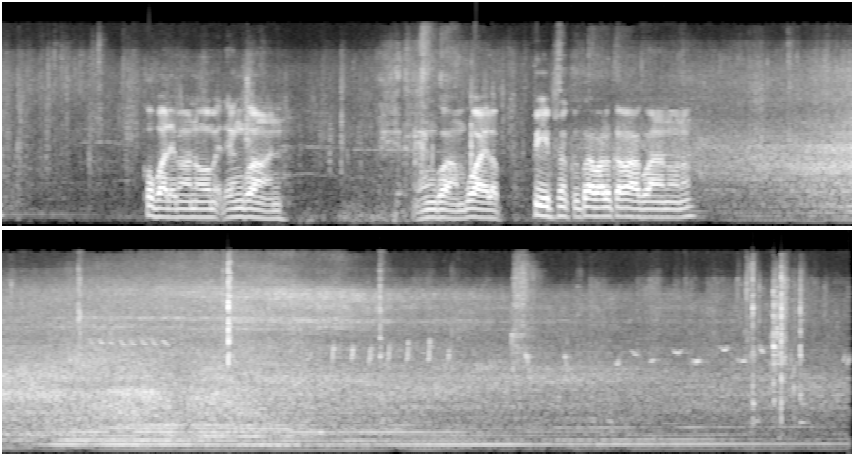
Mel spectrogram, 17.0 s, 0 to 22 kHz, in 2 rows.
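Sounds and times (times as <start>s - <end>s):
vehicle engine hum: 5.9s - 17.0s
high bird chirps: 9.2s - 17.0s.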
